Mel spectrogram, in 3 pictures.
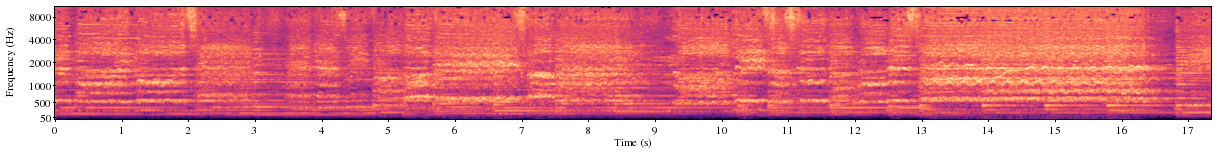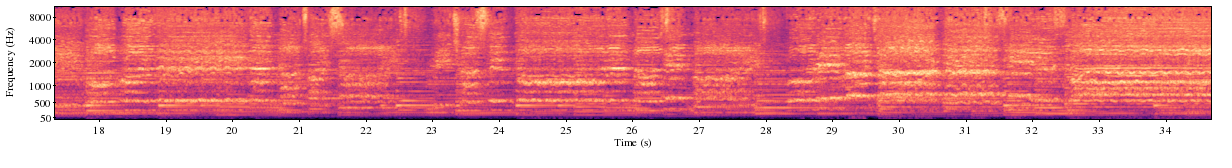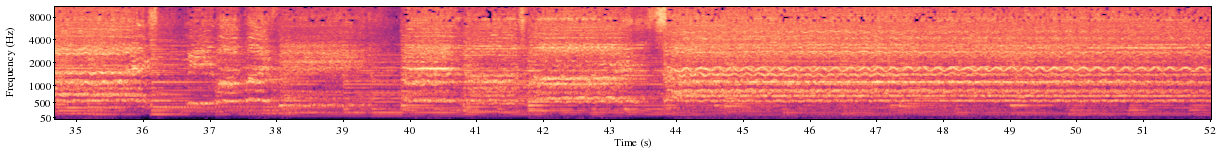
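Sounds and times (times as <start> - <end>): grand piano: 0.0 - 52.0
mixed choir singing: 0.0 - 52.0.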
